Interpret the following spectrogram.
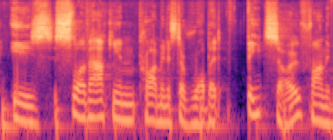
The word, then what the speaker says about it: Fico: But what we see is Slovakian Prime Minister Robert Fico, finally pronounced it right, and also the Hungarian Foreign Minister landed in China, I believe, this morning.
